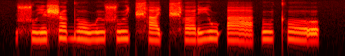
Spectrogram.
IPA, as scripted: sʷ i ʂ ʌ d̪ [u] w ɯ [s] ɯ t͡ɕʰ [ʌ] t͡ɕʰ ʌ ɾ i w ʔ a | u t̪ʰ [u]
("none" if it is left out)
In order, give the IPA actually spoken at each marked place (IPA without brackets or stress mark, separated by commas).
o, sʷ, a, o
